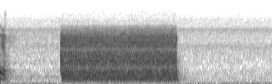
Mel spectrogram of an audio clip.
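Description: Amateur radio receiver with its squelch opened, letting through a burst of steady static hiss that starts about a second in, lasts just under two seconds and cuts off suddenly. It is heard through the phone line that links the radio to the call.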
